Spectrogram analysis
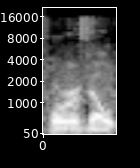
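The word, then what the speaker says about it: Horrorwelt: o r r o r w LT it's pronounced horror velt but that's but you can find us on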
